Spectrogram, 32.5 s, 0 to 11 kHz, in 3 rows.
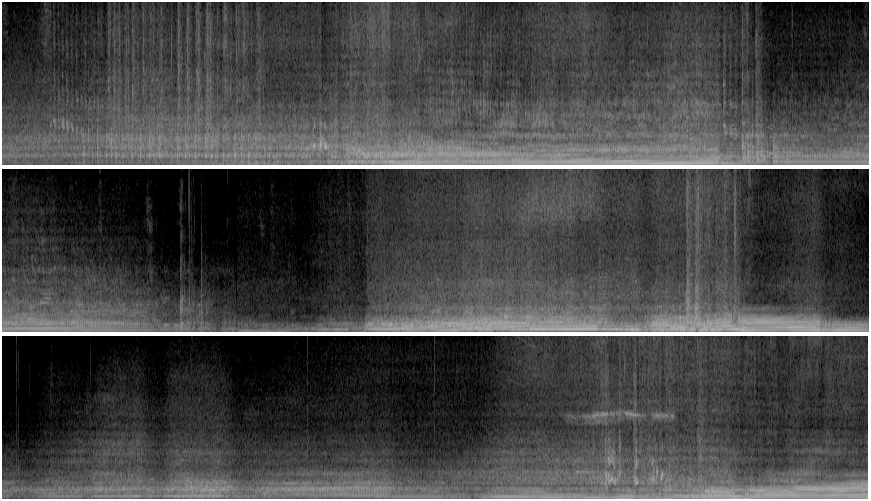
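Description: Two rally cars driven hard, one after the other. First a Ford Escort RS Cosworth's turbocharged four-cylinder accelerates toward the camera, its note climbing and dropping back at each gear change. Then, after a short lull near the middle, a BMW E30 318is's four-cylinder does the same through several upshifts.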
